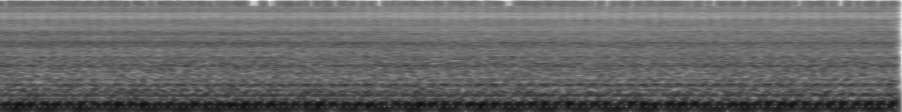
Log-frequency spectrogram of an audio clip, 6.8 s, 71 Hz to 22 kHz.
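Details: 1953 Chevy truck after fixing a leaking hose and reducing excess ignition timing: smooth steady low idle at about 3.5 beats a second with no stumbles. Much better running, fast idle stuck on because the choke is not hooked up.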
